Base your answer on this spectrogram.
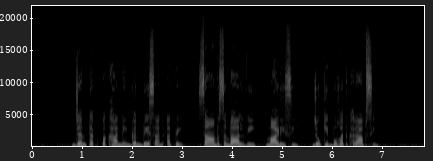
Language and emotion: Punjabi, sad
